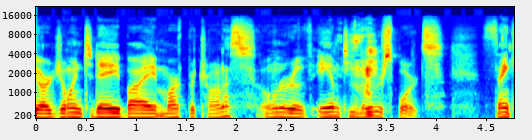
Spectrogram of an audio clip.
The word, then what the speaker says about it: Petronis: Petronis is the way I say it. Some say Petronis, but Petronis is correct, yep.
